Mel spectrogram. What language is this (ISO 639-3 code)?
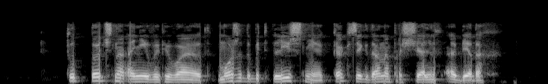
rus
